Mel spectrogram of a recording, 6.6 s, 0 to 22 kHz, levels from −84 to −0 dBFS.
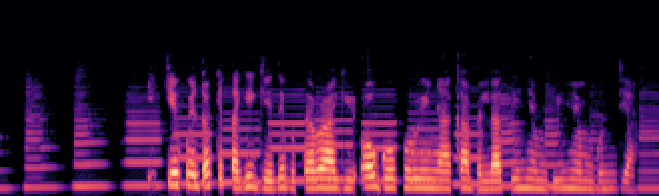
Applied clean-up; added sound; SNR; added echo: neural mask model RNNoise.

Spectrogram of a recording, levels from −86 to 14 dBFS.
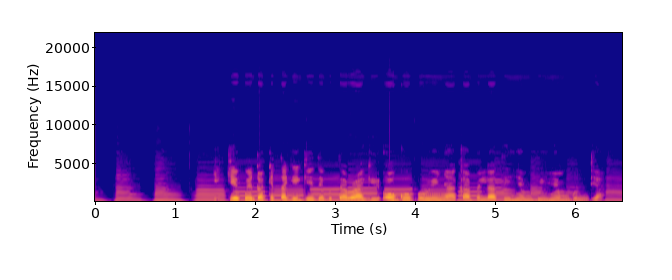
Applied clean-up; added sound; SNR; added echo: none; Wind instrument, woodwind instrument; 15 dB; none.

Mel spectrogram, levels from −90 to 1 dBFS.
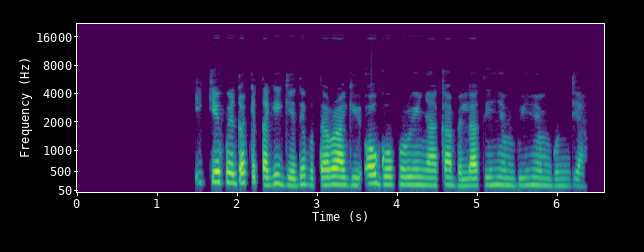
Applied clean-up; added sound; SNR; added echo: none; none; none; none.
